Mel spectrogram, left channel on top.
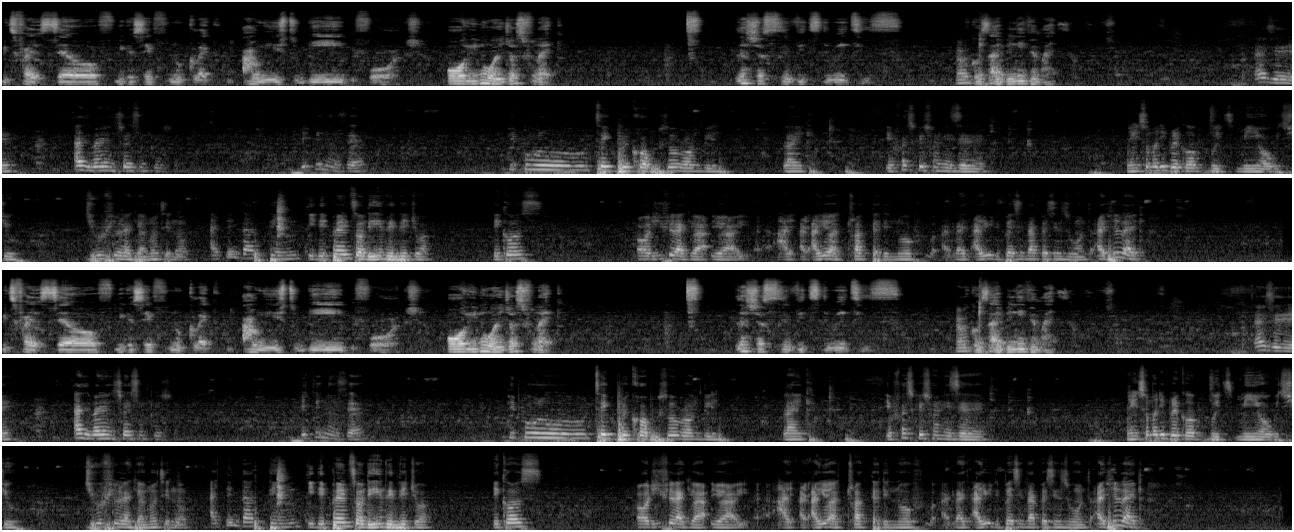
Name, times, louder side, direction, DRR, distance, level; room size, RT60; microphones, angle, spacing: voice 1, 0.0-2.1 2.4-3.4 3.7-4.2 4.5-5.5 6.8-7.0 7.3-8.9 9.7-10.5 28.5-28.6, right 3 dB, 15° right, 0.3 m, -21 dB
voice 2, 9.5-10.0 12.5-13.0 13.6-14.6 15.9-16.5 18.0-20.1 20.7-21.1 21.7-22.7 24.1-26.0 26.6-28.7 29.1-30.1 30.8-31.2 32.1-33.3 33.5-37.1, right 1 dB, 55° right, 0.7 m, -26 dB
3.3 x 2.4 x 2.7 m
head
